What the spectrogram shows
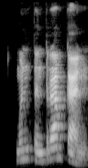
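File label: "menenteramkan", Malay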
